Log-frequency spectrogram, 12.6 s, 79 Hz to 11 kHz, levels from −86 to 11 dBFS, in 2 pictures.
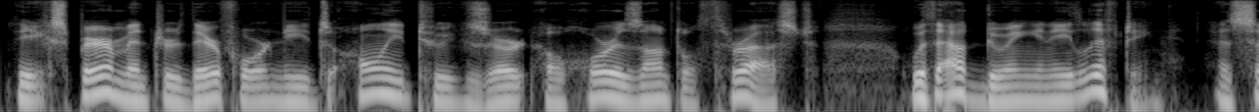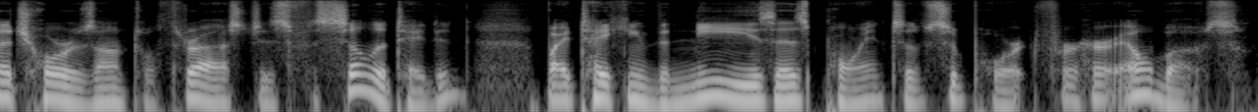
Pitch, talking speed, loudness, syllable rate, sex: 130 Hz, 150 wpm, -20 LUFS, 5.0 syllables/s, male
